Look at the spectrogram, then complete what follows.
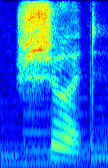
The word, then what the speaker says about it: should: Put should note the L in should is silent.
